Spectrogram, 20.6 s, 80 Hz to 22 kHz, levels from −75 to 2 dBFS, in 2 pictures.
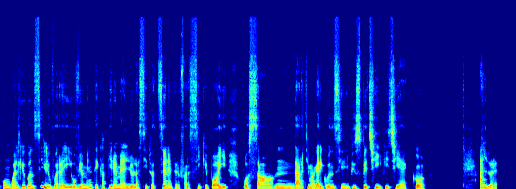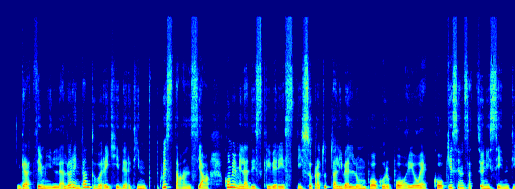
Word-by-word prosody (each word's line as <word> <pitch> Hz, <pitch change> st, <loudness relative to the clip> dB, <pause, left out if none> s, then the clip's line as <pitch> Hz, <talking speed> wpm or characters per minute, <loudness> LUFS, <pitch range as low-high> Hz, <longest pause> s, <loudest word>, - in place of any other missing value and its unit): con 215 Hz, -3 st, -1 dB
qualche 205 Hz, +1 st, 0 dB
consiglio, 220 Hz, -, +2 dB
vorrei 175 Hz, 0 st, +1 dB
ovviamente, 200 Hz, +7 st, 0 dB
capire 200 Hz, +1 st, -1 dB
meglio 185 Hz, -1 st, +2 dB
la 175 Hz, -, +1 dB
situazione 185 Hz, +5 st, -1 dB
per 165 Hz, -2 st, -10 dB
far 170 Hz, 0 st, -7 dB
sì 175 Hz, 0 st, -8 dB
che -, -, -5 dB
poi, 190 Hz, -3 st, +4 dB, 0.3 s
possa, 170 Hz, -2 st, +1 dB
mhmm, 180 Hz, -1 st, 0 dB
darti 185 Hz, 0 st, +3 dB
magari 180 Hz, +2 st, +4 dB
consigli 180 Hz, 0 st, -1 dB
più 200 Hz, +3 st, -2 dB
specifici 180 Hz, -2 st, -1 dB
ecco. 170 Hz, +1 st, 0 dB, 1.1 s
Allora, 225 Hz, -12 st, +1 dB, 0.7 s
grazie 225 Hz, 0 st, 0 dB
mille! 175 Hz, -1 st, 0 dB
Allora 285 Hz, +9 st, +2 dB
intanto, 305 Hz, -1 st, 0 dB
vorrei 185 Hz, -2 st, 0 dB
chiederti, 180 Hz, +1 st, -4 dB
int 225 Hz, +3 st, -4 dB
quest'ansia, 180 Hz, -, 0 dB, 0.3 s
come 335 Hz, 0 st, +5 dB
me 245 Hz, -6 st, 0 dB
la 205 Hz, 0 st, +2 dB
descriveresti, 195 Hz, 0 st, -2 dB
soprattutto 240 Hz, -, -1 dB
a -, -, +3 dB
livello 190 Hz, -1 st, +2 dB
un 185 Hz, 0 st, -1 dB
po' 195 Hz, 0 st, +2 dB
corporeo 180 Hz, -3 st, +1 dB
ecco, 170 Hz, +1 st, +1 dB
che 300 Hz, -, -2 dB
sensazioni 250 Hz, -8 st, -3 dB
senti 170 Hz, -, -3 dB
190 Hz, 130 wpm, -22 LUFS, 180-210 Hz, 1.1 s, come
